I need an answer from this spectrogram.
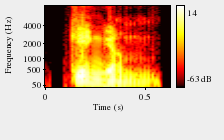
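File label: "gingham", American English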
